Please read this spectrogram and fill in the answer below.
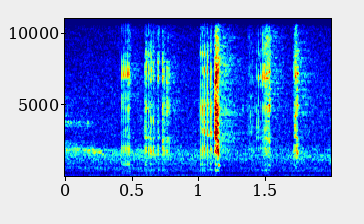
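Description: Fingers brushing and tapping right at the microphone, as if parting hair for a lice check: a scatter of crisp, crackly clicks, the loudest a little past a second in, over a steady low hum.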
